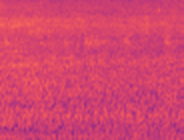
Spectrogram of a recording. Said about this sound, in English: Motorcycle coming after me and bus coming for him.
